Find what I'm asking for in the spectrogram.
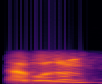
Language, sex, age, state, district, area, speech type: Bengali, male, 18-30, West Bengal, North 24 Parganas, urban, conversation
